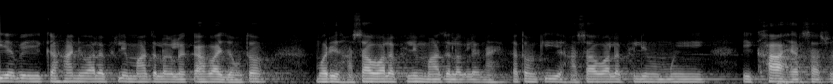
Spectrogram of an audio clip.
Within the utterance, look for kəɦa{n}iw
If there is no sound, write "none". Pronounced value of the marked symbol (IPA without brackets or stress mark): n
